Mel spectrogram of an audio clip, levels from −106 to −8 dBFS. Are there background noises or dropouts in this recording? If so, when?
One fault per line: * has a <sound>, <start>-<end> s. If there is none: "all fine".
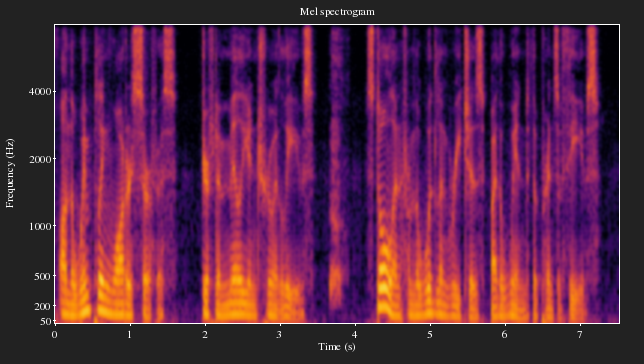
* has a bark, 3.6-3.9 s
